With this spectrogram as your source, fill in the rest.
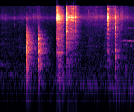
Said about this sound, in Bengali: আমি দইটা মিশিয়ে নেব সুজির মধ্যে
